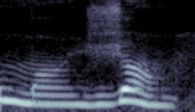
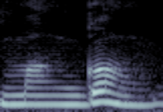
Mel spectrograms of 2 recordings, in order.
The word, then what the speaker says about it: mangeons: Je mange, tu manges, il mange, nous mangeons. Without the E is mangon, which is wrong.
